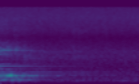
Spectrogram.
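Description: A choir sings a held chord that fades into a large, echoing hall.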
